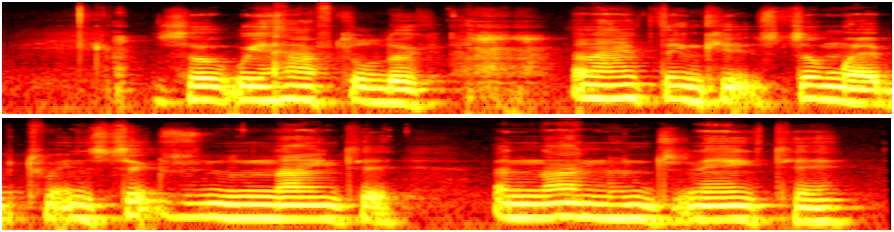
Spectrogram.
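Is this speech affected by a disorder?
Yes: motor neuron disease; advanced motor neuron disease diagnosed in Dubai age 48 after year of misdiagnosis, muscle weakness; 4 years post-diagnosis, daily hypoxic breathing exercises, three-monthly breathing tests, blood oxygen 99%, young-adult lung capacity; speech weakness, not brilliant but understandable, muscle machine on atrophy setting for voice box, still talking.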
